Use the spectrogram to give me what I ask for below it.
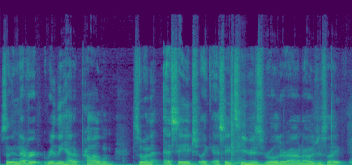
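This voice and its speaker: This man speaks with an American accent at a fairly quick pace, his medium pitch held in a monotone, flat intonation at very even loudness. Audible room echo and noticeable background noise are present. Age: 20s. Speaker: student and aspiring rapper. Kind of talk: casual chat.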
